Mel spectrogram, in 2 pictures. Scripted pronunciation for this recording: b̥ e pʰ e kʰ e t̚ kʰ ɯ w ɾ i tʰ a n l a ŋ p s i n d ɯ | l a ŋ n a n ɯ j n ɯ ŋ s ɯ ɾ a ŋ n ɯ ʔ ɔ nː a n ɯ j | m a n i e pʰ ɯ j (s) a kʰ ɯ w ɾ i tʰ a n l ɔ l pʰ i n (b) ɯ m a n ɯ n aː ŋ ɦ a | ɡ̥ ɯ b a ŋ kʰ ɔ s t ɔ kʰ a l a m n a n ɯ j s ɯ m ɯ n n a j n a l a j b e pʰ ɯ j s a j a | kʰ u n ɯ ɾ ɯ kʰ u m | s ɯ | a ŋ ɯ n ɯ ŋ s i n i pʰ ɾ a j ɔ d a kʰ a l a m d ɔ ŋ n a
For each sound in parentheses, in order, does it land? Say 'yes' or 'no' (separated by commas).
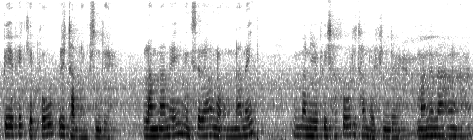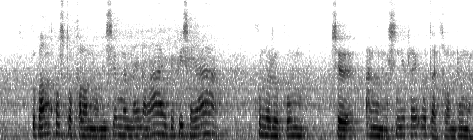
yes, no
